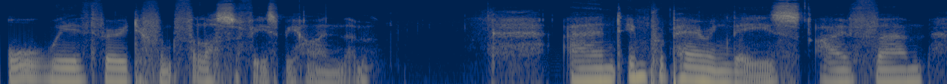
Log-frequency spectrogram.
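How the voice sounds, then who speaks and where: A man talks casually to his viewers about building army lists, pausing often to gather his thoughts. His voice has a gravelly fry, yet a bright, forceful edge. The recording is close and dry, with no room sound around him. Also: mid-range voice, dry recording. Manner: hesitant, many fillers and pauses. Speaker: tabletop wargaming channel host. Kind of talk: casual list-building talk to camera.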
